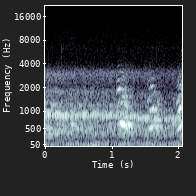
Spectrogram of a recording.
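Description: Sled dogs give a few faint, short, high-pitched yips and whimpers over a steady background hum.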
